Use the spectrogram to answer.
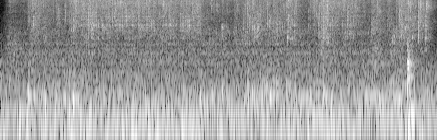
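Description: Fizzing, crackling bubbles from a sourdough starter, a steady bright hiss with fine crackle throughout and one slightly sharper pop near the end.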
